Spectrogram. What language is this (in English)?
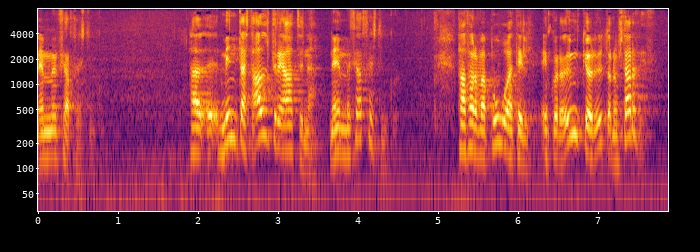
Icelandic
